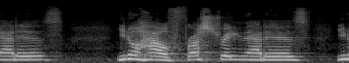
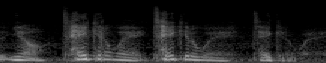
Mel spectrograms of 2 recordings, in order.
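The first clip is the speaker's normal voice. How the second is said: pleading, softer with each repeat until almost gone; fading plea; 12 dB quieter than usual. Retold or imitated. Paul's repeated prayer to the Lord, fading to a hush. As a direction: let the plea die away to nothing. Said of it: "But he says".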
